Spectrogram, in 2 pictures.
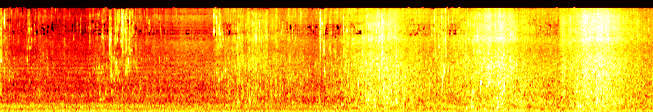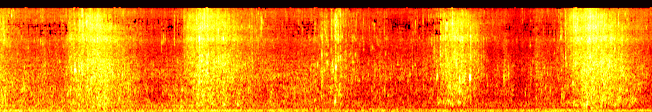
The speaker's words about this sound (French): J'aime beaucoup il y a un bateau là qui passe, une péniche, qui a l'air de transporter du sable, vraiment très plate, avec un petit drapeau blanc à l'avant.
